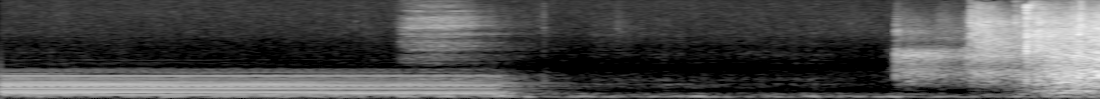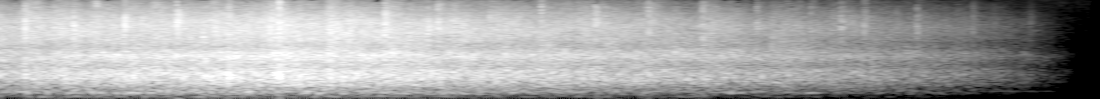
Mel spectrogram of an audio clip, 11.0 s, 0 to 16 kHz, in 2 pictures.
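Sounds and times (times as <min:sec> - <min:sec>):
audience applauding: 0:04.5 - 0:10.8.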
